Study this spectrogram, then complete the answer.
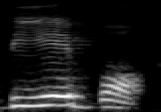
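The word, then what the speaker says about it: BABOK: It is pronounced as BA Bok.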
